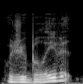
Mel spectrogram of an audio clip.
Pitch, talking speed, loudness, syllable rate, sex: 130 Hz, 285 wpm, -13 LUFS, 8.3 syllables/s, male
